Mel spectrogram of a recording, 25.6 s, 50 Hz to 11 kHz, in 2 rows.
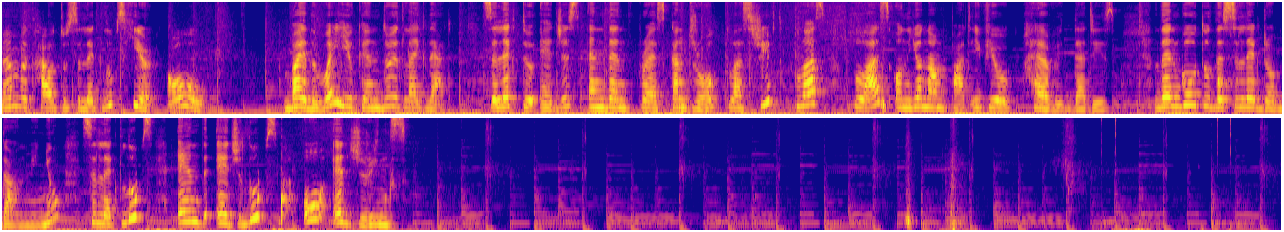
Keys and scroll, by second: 3.0 x, 17.6 x, 21.0 ctrl+z.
